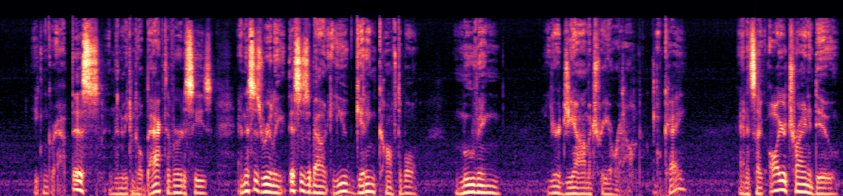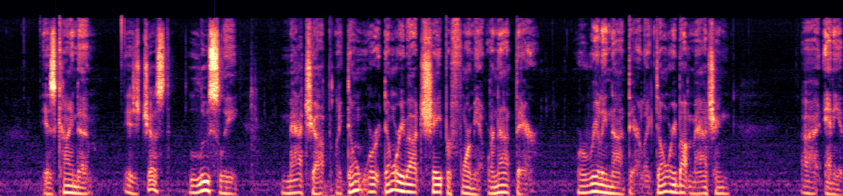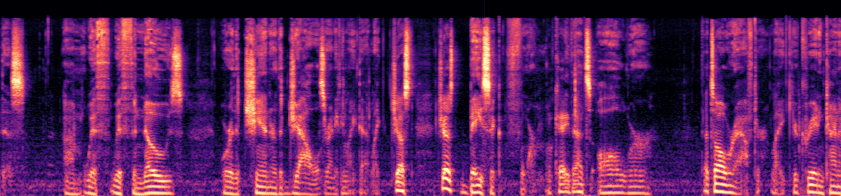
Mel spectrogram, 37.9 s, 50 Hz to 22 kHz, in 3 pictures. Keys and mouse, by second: 0.4 middle click, 1.0-2.6 right drag, 2.0 1, 2.6 middle click, 2.7 right click, 3.3-8.2 middle drag, 5.0 g, 8.2-8.7 right drag, 8.7-15.1 middle drag, 9.8 g, 15.1-15.8 right drag, 15.8-19.1 middle drag, 17.5 g, 19.1-19.5 right drag, 19.5-20.9 middle drag, 20.0 g, 20.9-22.2 right drag, 21.2-24.5 drag, 21.2-22.2 middle drag, 21.6 g, 22.5-25.7 middle drag, 22.5-24.5 right drag, 23.0 g, 25.7 right click, 26.0-28.1 middle drag, 26.4 g, 27.1 click, 27.1-37.0 right drag, 28.7-29.8 drag, 28.7-29.8 middle drag, 29.1 g, 33.9 g, 37.0 middle click, 37.1-37.9 right drag, 37.3 g.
